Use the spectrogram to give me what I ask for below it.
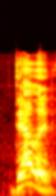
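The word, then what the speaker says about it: דלת: Delet, it's spelled just like dalet, D-L-T, but instead of the ah sound, which we have in dalet, it's going to be the sound, so delet, and delet means door.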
